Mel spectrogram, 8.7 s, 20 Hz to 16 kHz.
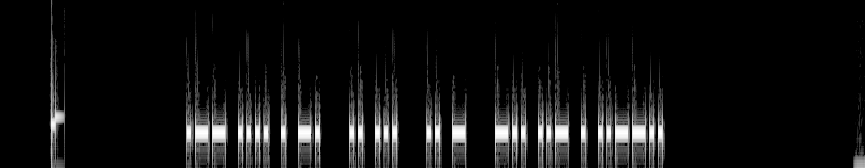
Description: Morse code, heard as a keyed tone, about 28 wpm, 700 Hz. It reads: WHEN IS IT DUE?
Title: Sentences from Top 1000 Words - Review Part 6 - 28wpm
